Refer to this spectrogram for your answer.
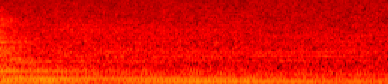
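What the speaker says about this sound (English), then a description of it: "you're going to play the low E string" A single open low E guitar string rings, one sustained deep note fading slowly, quiet and alone.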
